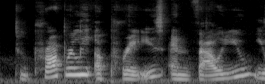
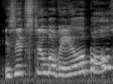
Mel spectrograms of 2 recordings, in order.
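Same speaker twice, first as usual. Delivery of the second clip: mock buyer's message; 11 semitones higher, faster than usual. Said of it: "message you and say".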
